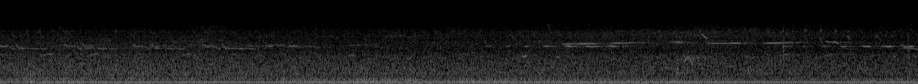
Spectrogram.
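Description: Outdoor ambience of birds chirping, with short high calls repeating over a steady background hiss and a low hum.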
